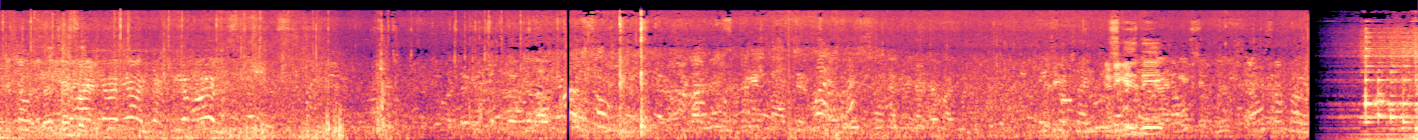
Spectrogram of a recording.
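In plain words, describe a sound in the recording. A crowd of men and women talk and shout excitedly close by.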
